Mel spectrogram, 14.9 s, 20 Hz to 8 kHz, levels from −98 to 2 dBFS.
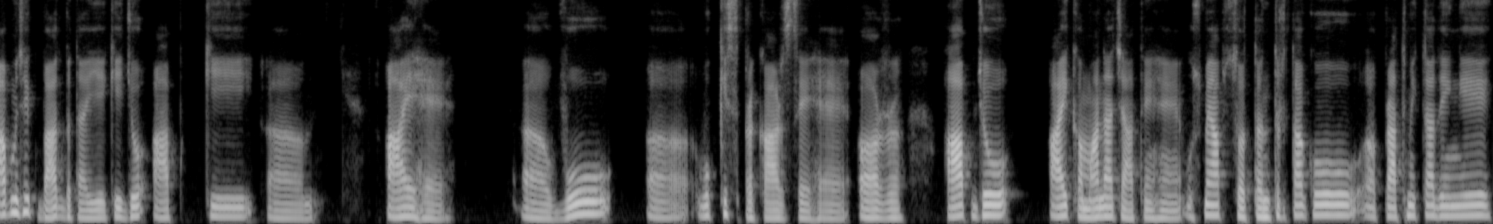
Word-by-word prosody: आप 150 +4 +4
मुझे 175 +1 +3
एक - - -3
बात 125 - +3
बताइए 105 0 -1
कि 115 +4 -2
जो 130 - +3 0.2
आपकी 110 +4 -4 0.5
अम, 100 -2 -6 0.8
आय 120 +1 +4
है 95 -1 -3 0.8
अ, 115 - -2 0.4
वो 160 +6 +4 0.4
अ, - - -3 0.5
वो 135 +1 -2
किस 160 - -1
प्रकार 100 -1 +1
से 100 +2 -4
है 95 -1 -4 0.3
और 105 -2 +1 0.6
आप 135 - +5
जो 140 +3 +4 0.6
आय 125 +1 +6
कमाना 120 +2 +4
चाहते 110 -2 -2
हैं 100 -1 -2 0.2
उसमें 140 +7 +1
आप 140 0 +4
स्वतंत्रता 115 +2 +1
को 140 - +4 0.5
अ, - - -2
प्राथमिकता 135 +2 +1
देंगे 130 +1 +1
120 Hz, 135 wpm, -26 LUFS, 105-135 Hz, 0.8 s, आय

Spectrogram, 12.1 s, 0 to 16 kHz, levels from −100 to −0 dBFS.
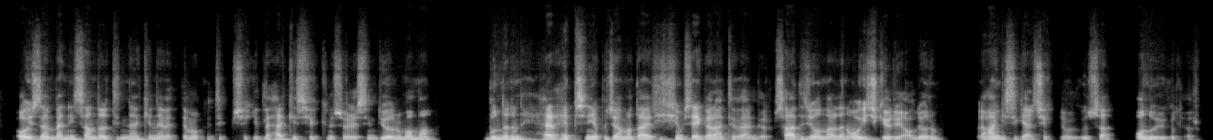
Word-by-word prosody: O - - +5
yüzden 115 -7 +2
ben 120 - +2
insanları 115 -2 +1
dinlerken, 115 +4 -3
evet, 95 -3 -3
demokratik 95 0 -7
bir - - -3
şekilde 95 +1 -5
herkes 125 -3 -1
fikrini 100 -3 -7
söylesin 90 -1 -1
diyorum 105 -1 +2
ama 65 - -1 0.5
bunların 125 +3 +3
her 110 -3 +3
hepsini 145 -4 +2
yapacağıma 110 -2 +1
dair 105 0 +4
hiç 130 +4 -3
kimseye 125 -7 +4
garanti 95 -4 +1
vermiyorum. 85 -2 -4
Sadece 145 0 +2
onlardan 115 +4 +2
o 120 -2 +3
içgörüyü 110 -6 +2
alıyorum 190 +2 -3 0.3
ve - - -2
hangisi 140 -11 +1
gerçekle 95 -1 -4
uygunsa 100 +3 -5 0.2
onu - - +2
uyguluyorum. 90 -3 -6
110 Hz, 170 wpm, -25 LUFS, 100-125 Hz, 0.5 s, O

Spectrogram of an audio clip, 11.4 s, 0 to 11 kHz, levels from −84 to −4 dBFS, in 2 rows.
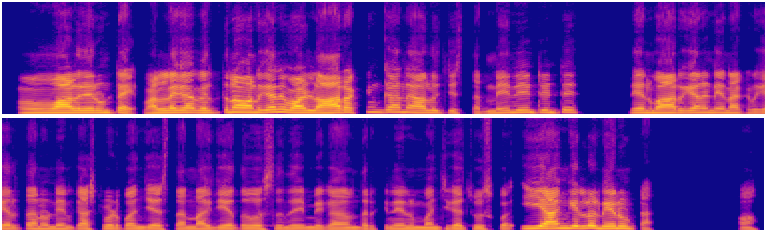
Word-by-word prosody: హ్మ్. 185 +1 -3
వాళ్ళ 195 0 +8
దగ్గరుంటాయి. 195 -3 0
వాళ్ళేగా 200 +6 +3
వెళ్తున్నామనగానే 220 +4 +3
వాళ్ళా 195 -3 +6 0.2
రకంగానే 230 -1 -4
ఆలోచిస్తారు. 175 -7 -7
నేనేంటంటే 215 +1 -4 0.5
నేను 195 -1 -1
మారగానే 190 +1 +1
నేను 185 - -3
అక్కడికేళ్తాను, 175 +2 -6
నేను 170 -2 -6
కష్టపడి 165 +1 -6
పని 165 0 -4
చేస్తాను, 160 0 -6
నాకు 165 -1 -4
జీతం 165 0 -4
వస్తది, 160 +2 -8
మీకు 155 -1 -7
అందరికి 150 0 -10
నేను 160 -1 -4
మంచిగా 155 +2 -5
చూసుకో 165 +1 -8 0.2
ఈ - - +1
యాంగిల్‌లో 225 +2 +4
నేనుంటా. 210 - 0 0.7
ఆ! - - -9
185 Hz, 150 wpm, -20 LUFS, 165-210 Hz, 0.7 s, వాళ్ళ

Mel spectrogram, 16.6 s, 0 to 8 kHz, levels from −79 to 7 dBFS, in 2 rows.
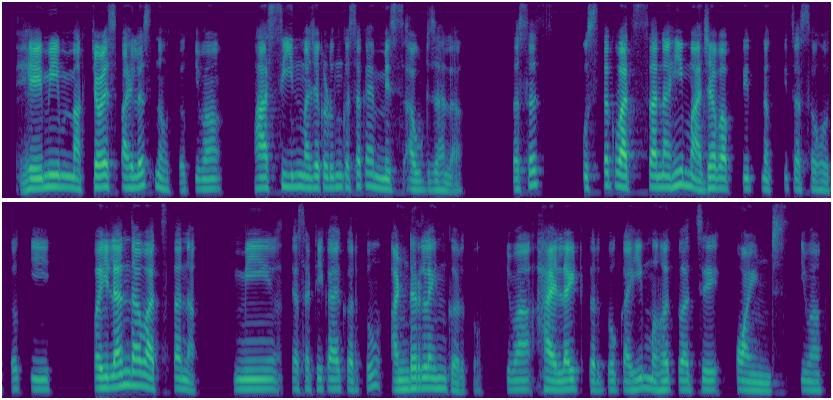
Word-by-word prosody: हे 150 +6 +6
मी 180 +2 +5
मागच्या 170 -1 +1
वेळेस 180 0 +5
पाहिलंच 170 +4 +1
नव्हतं." 145 -7 -7
किंवा 145 0 -3 0.4
"हा 160 0 +6
सीन 180 +2 -1
माझ्याकडून 170 0 0
कसं 175 +2 -3
काय 190 - -2
मिस 150 -4 -2
आउट 130 -1 -4
झाला?" 130 -4 -6 0.5
तसंच 200 +9 -3 0.4
पुस्तक 195 +4 -2
वाचतानाही 175 +2 +5
माझ्या 170 -4 +3
बाबतीत 155 -1 -1
नक्कीच 150 +2 -9
असं 140 0 -6
होतं 130 +2 -10
की 145 -1 -5 0.5
पहिल्यांदा 175 +5 +6
वाचताना 155 -5 0 0.4
मी 145 0 +1 0.2
त्यासाठी 150 +2 -7
काय 150 -1 -1
करतो, 145 +6 -8
अंडरलाईन 155 +2 +2
करतो. 115 -4 -9 0.3
किंवा 140 0 -1
हायलाइट 140 0 +5
करतो 130 0 -7
काही 130 +3 -1
महत्वाचे 135 -1 -3 0.2
पॉइंट्स 120 -5 -4
किंवा 130 -2 -6
150 Hz, 140 wpm, -25 LUFS, 140-170 Hz, 0.5 s, हे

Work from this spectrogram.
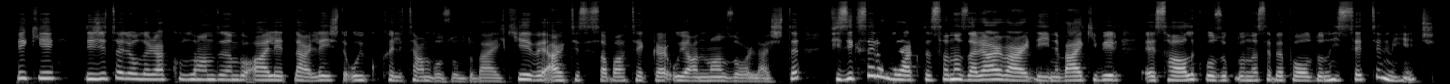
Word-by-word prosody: Peki 285 0 +1 0.3
dijital 260 +3 +3
olarak 230 -2 0
kullandığın 220 -2 -1
bu 205 - -1
aletlerle, 195 -2 0
işte, 195 0 -6
uyku 200 +1 -3
kaliten 175 -3 -5
bozuldu 150 -1 -9
belki 155 - 0
ve 200 - 0
ertesi 190 +1 -1
sabah 180 -1 -3
tekrar 185 -3 -4
uyanman 175 -1 -1
zorlaştı. 150 - -4 0.3
Fiziksel 265 - +3
olarak 225 - +2
da 215 - 0
sana 230 +3 +5
zarar 215 +2 +4
verdiğini, 180 -3 +1
belki 190 +2 +1
bir, 205 -1 0
eee, 185 +1 +1
sağlık 200 +3 +2
bozukluğuna 195 -1 -1
sebep 200 -1 -3
olduğunu 185 +1 0
hissettin 220 - 0
mi 190 -9 +4
hiç? 230 +9 -6
200 Hz, 135 wpm, -24 LUFS, 180-225 Hz, 0.3 s, sana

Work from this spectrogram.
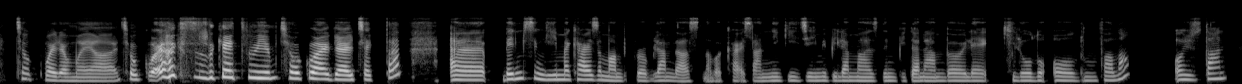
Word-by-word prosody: Çok 245 -4 -6
var 190 -2 +2
ama 170 -1 -2
ya, 165 0 -3
çok 225 -3 -2
var! 195 - +8
Haksızlık 315 -6 +2
etmeyeyim, 310 -3 +6
çok 280 -4 +1
var 260 -3 +9
gerçekten. 220 - +3 0.5
Eee, 210 -1 +3 0.2
benim 245 +2 +2
için 280 -3 -2
giyinmek 220 0 -2
her 220 -1 +1
zaman 180 -5 -3
bir - - -20
problemdi 175 -1 -7
aslına 150 +1 -6
bakarsan. 165 0 -6
Ne 175 - -6
giyeceğimi 175 0 -6
bilemezdim, 175 -1 -7
bir 165 - -17
dönem, 165 +1 -6
böyle, 175 -1 -5
kilolu 180 0 -7
oldum 180 -1 -7
falan. 195 - -6 0.4
O 220 - -4
yüzden, 255 +6 -5
190 Hz, 155 wpm, -22 LUFS, 175-245 Hz, 0.5 s, var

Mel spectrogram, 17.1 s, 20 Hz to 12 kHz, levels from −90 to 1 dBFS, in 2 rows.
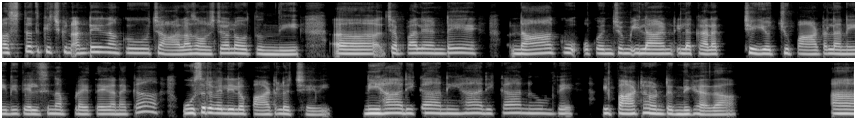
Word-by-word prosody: First 255 +1 0
అతికిచ్చుకుని 290 -3 -2
అంటే 240 +5 +1
నాకు 245 -1 -2 0.3
చాలా 195 -2 0
సంవత్సరాలవుతుంది. 205 -3 0 0.5
ఆహ్, 210 0 +4 0.2
చెప్పాలి 230 +1 +1
అంటే, 225 +2 -1 0.7
నాకు 235 +4 0 0.2
ఒ - - -11
కొంచెం 220 +1 0
ఇలాంటి 215 -1 +3
ఇలా 220 -1 +3
కలెక్ట్ 200 0 +1 0.2
చేయొచ్చు. 210 -1 +1
పాటలు 200 +2 0
అనేది 200 0 -1
తెలిసినప్పుడైతే 195 0 -2
గనక 190 +4 -4 0.5
'ఊసరవెల్లిలో' 225 -4 +4
పాటలొచ్చేవి. 190 -3 -2 0.4
'నిహారిక, 225 0 +4 0.3
నిహారిక 220 0 -3 0.3
నువ్వే' 215 -1 -4 0.4
ఈ - - 0
పాట 210 0 +6 0.2
ఉంటుంది 195 -2 +1
కదా! 175 0 +1 1.1
ఆ! - - +5
215 Hz, 105 wpm, -24 LUFS, 195-230 Hz, 1.1 s, పాట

